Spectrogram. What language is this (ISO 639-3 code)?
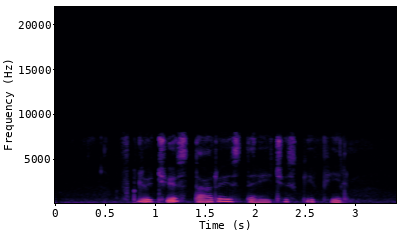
rus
